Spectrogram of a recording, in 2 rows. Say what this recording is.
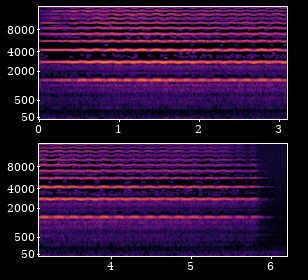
violin arco vib F5
violin arco vibrato
arco, vibrato, violin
